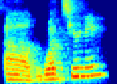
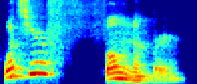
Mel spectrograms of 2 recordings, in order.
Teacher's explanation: It goes up and then goes down. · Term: intonation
